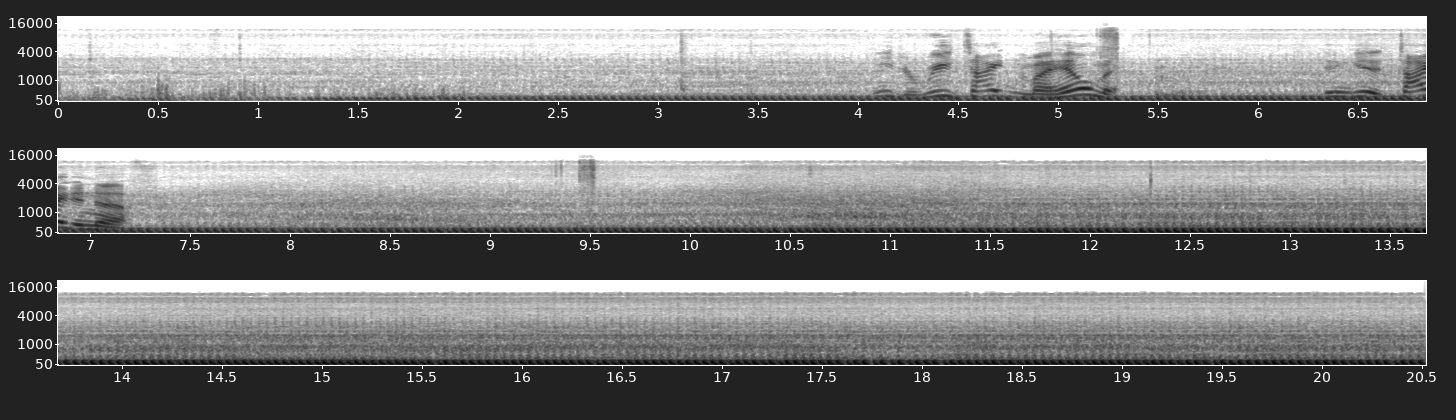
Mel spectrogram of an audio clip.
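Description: A motorcycle engine idles with a low, steady rumble that grows louder.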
